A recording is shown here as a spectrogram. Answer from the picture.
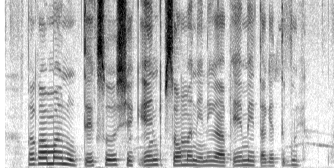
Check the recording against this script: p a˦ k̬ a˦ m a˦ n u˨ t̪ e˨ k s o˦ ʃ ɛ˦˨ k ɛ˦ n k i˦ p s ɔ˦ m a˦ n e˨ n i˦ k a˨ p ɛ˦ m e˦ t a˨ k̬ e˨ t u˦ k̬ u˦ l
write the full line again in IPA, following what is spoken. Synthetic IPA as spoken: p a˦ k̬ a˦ m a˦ n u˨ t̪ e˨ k s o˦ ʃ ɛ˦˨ k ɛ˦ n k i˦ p s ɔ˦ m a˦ n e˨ n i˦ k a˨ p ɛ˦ m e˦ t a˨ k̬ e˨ t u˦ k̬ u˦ l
